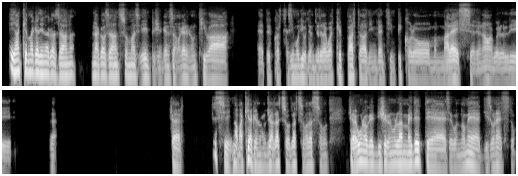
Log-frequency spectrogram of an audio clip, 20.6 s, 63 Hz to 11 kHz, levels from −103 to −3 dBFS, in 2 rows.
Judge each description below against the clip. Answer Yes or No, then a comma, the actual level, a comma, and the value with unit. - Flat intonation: No, average, 3.3 semitones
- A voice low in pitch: Yes, low, 105 Hz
